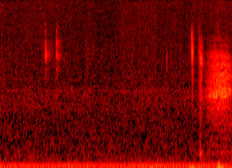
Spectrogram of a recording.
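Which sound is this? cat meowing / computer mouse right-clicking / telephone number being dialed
computer mouse right-clicking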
